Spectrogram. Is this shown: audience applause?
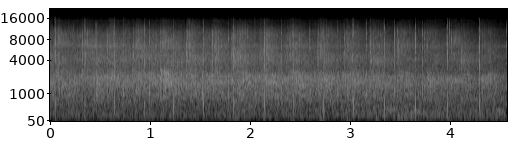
yes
